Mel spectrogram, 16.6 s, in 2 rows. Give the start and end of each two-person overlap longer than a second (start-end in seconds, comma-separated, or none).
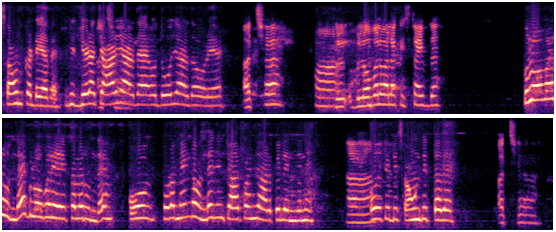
none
